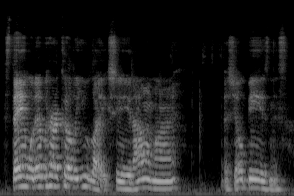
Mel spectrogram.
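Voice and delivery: usual speaking voice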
